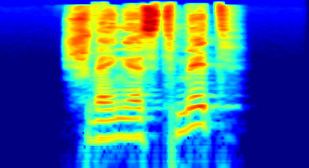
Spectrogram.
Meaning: second-person singular subjunctive II of mitschwingen
- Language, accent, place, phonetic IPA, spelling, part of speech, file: German, Germany, Berlin, [ˌʃvɛŋəst ˈmɪt], schwängest mit, verb, De-schwängest mit.ogg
